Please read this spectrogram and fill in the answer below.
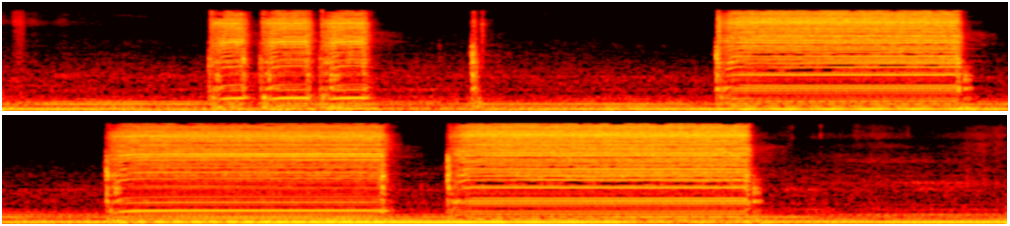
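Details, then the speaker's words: Volvo Penta SX-A power trim/tilt pump after reconnecting the wires, tested low on fluid before refilling. Short bursts of even, steady electric whine about a second each, no grinding; pump runs and cylinder moves. "yes it is running and I'll show you the cylinder is moving"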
